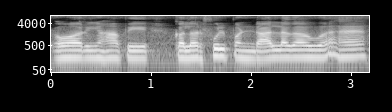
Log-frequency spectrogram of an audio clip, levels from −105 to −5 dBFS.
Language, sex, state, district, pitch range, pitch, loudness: Hindi, male, Bihar, West Champaran, 150-165 Hz, 160 Hz, -16 LUFS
